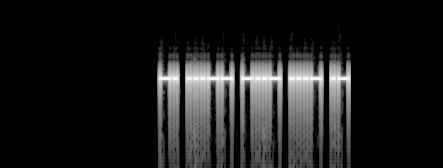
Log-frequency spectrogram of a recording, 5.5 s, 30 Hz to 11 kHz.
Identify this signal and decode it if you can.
Morse code, heard as a keyed tone, about 28 wpm, 700 Hz. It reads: N3XVA
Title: USA Call Signs - 5 Characters - Repeated 3x - 28wpm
